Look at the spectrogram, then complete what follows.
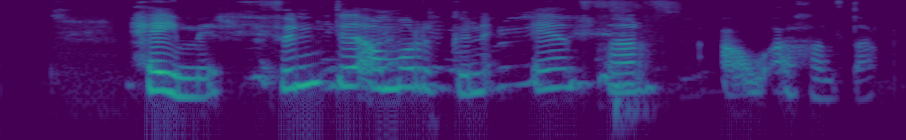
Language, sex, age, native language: Icelandic, female, 12, Icelandic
